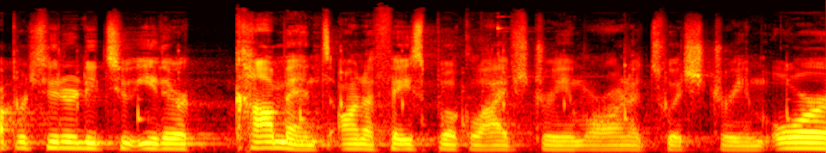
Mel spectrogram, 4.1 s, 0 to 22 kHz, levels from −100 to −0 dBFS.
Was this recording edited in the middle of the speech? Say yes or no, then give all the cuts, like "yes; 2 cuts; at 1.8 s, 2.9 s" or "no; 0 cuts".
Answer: yes; 1 cut; at 1.1 s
